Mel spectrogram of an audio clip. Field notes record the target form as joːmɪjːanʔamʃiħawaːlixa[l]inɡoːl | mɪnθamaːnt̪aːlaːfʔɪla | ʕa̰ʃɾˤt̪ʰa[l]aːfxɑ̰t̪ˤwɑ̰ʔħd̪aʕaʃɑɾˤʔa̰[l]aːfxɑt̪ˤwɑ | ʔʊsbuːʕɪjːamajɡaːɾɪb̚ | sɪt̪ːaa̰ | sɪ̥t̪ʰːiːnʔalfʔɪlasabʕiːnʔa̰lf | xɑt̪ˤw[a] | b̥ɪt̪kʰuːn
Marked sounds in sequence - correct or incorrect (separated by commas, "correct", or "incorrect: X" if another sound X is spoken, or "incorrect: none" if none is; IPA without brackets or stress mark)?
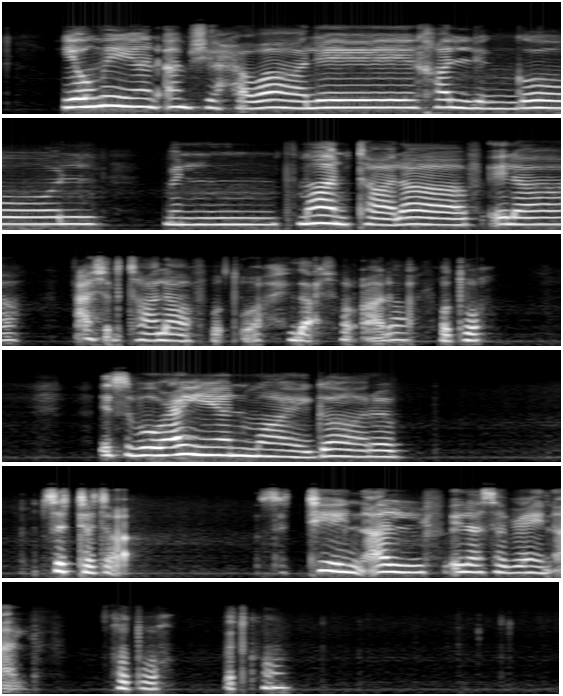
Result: incorrect: lː, correct, correct, incorrect: ɑ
